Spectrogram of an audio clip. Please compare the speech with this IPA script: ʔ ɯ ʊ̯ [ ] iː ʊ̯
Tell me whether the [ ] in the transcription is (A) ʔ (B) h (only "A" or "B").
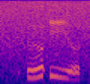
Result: A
